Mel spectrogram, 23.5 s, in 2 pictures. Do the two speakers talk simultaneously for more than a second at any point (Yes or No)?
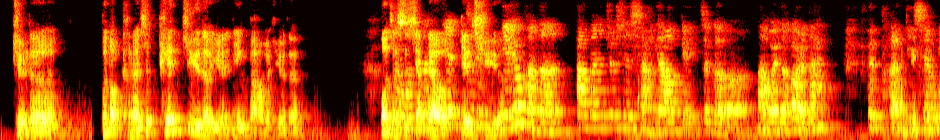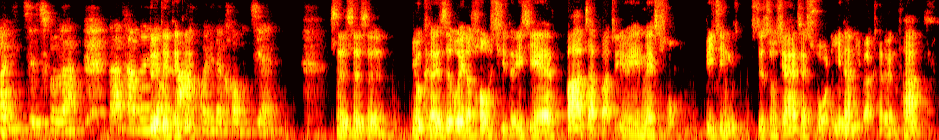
Yes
